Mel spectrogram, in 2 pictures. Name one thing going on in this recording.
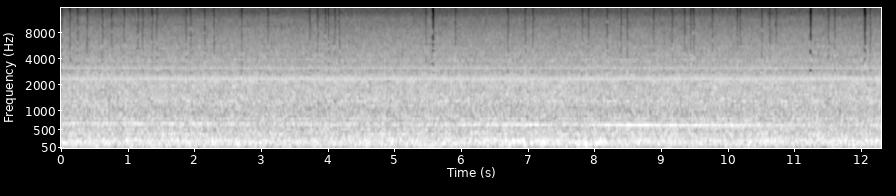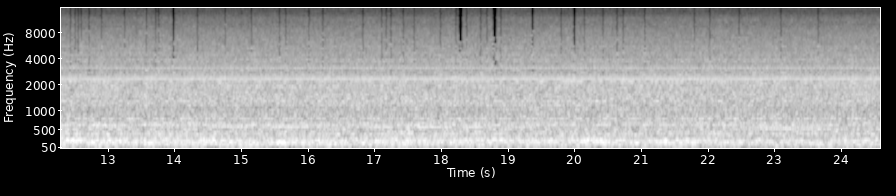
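Jet engines drone steadily in flight with a low rumble of air.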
